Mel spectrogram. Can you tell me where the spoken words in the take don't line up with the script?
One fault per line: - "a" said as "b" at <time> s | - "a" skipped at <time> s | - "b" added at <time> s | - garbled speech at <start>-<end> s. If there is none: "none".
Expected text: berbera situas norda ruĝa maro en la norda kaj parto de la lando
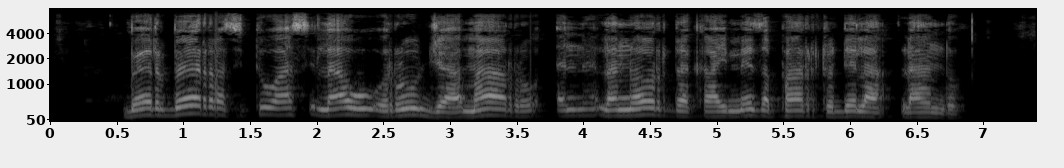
- "norda" said as "laŭ" at 2.1 s
- "meza" added at 5.2 s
